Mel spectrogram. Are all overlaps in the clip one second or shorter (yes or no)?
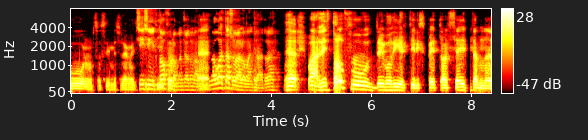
no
